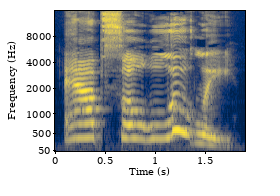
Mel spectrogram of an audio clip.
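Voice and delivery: high, stretched, loud burst of eagerness; a little too loud. A narrator's reading. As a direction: overeager boy, slow and too loud. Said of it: "I was just a little too loud".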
